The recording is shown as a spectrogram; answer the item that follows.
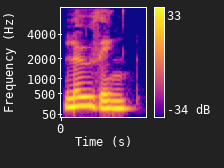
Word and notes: loathing: British English

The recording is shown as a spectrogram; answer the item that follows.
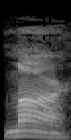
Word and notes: mar: American English

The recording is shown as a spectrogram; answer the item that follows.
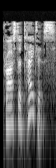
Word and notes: prostatitis: British English

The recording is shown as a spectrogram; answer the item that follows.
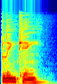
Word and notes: blinking: British English

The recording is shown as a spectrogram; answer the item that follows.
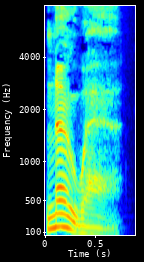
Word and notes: nowhere: British English

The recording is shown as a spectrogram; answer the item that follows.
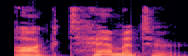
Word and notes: octameter: British English

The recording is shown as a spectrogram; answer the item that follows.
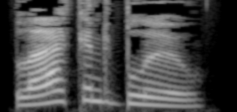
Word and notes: black and blue: British English

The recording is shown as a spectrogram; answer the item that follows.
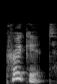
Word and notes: pricket: British English

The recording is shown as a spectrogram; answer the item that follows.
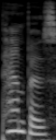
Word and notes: pampas: American English

